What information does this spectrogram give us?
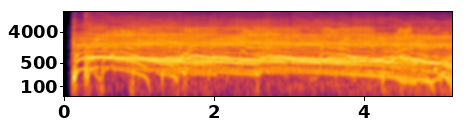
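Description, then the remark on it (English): A large crowd shouts "hey" together in one loud, sustained yell, many voices blending into a single roar that holds for about five seconds, its pitch sliding slowly downward. “That might be the best hey we've ever got.”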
